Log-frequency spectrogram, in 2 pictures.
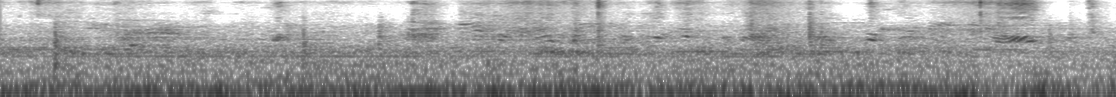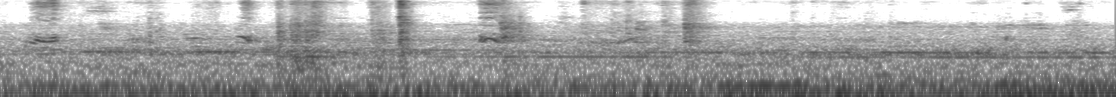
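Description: A train hums with a steady whine from inside the carriage.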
